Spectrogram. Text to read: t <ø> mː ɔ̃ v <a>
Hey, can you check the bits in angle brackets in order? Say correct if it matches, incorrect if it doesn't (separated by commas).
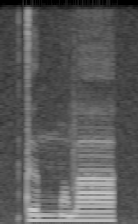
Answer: incorrect, incorrect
